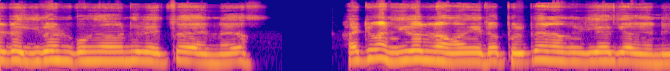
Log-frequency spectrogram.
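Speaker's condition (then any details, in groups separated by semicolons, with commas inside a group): Brain lesion disability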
